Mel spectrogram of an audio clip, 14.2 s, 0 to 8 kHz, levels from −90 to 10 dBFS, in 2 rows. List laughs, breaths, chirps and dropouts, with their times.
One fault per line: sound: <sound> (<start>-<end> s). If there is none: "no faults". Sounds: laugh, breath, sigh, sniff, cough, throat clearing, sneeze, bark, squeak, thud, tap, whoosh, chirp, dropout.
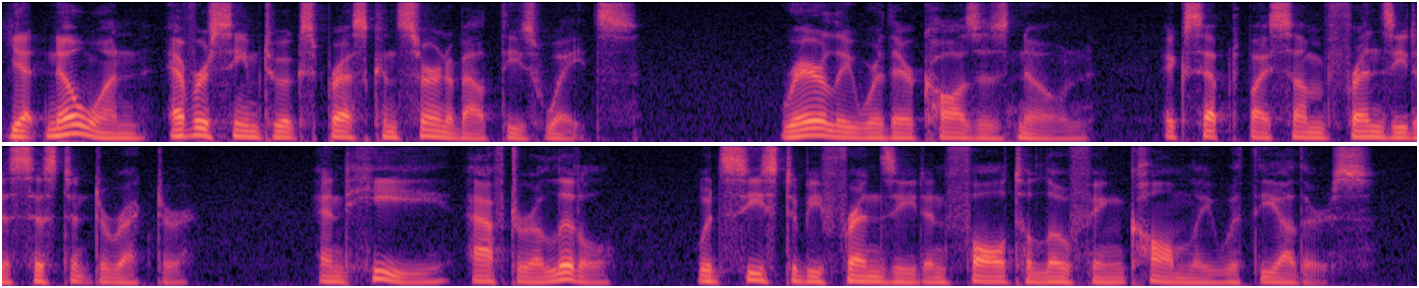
no faults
